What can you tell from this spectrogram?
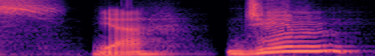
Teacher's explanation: jim dalam bahasa Arab ini menggunakan bagian tengah lidah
